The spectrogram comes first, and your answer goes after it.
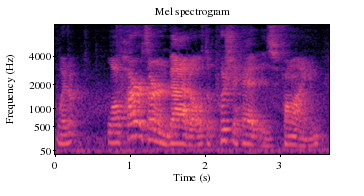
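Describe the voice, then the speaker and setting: The costumed king reading a picture book at a children's story time is a young adult with a mid-range voice, lively intonation, and a pushed, bright tone at normal speed. The large furnished room echoes, and the distant camera microphone picks up faint noise.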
